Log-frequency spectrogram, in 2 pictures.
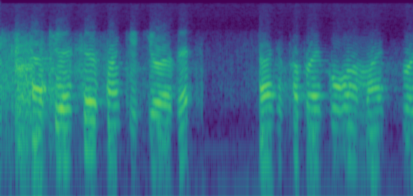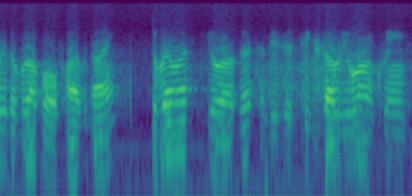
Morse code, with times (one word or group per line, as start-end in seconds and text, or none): none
